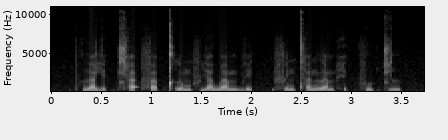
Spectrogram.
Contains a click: no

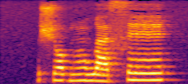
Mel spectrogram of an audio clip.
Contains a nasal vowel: yes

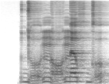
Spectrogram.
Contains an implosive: no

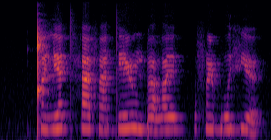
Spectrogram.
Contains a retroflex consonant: yes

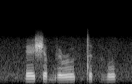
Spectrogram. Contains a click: no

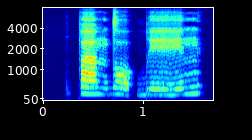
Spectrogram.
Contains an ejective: no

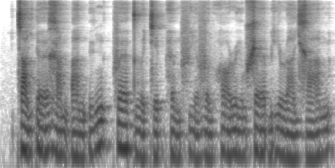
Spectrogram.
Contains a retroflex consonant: yes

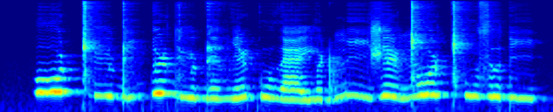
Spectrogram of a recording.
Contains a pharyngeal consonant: no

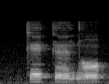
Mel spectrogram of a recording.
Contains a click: no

